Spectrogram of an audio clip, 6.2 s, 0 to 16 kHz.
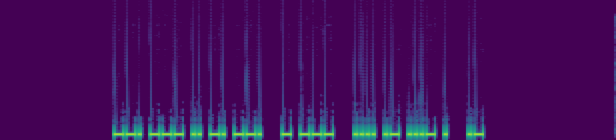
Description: Morse code, heard as a keyed tone, about 40 wpm, 700 Hz. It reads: GOING TO HAVE A
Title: Sets of 4 Words 40wpm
